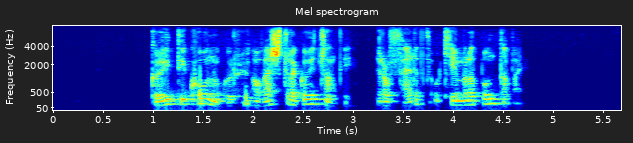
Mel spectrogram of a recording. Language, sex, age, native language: Icelandic, male, 20-29, Icelandic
